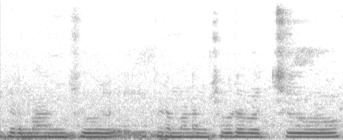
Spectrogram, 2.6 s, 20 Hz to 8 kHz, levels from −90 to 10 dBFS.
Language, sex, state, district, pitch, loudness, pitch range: Telugu, female, Andhra Pradesh, Guntur, 215 Hz, -34 LUFS, 215-220 Hz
